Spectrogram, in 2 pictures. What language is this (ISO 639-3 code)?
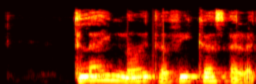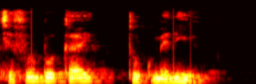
epo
